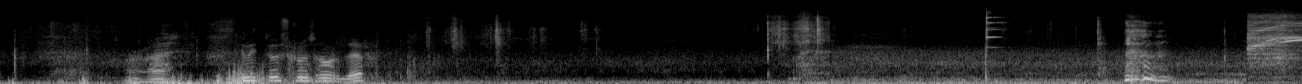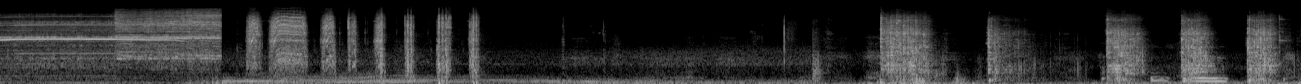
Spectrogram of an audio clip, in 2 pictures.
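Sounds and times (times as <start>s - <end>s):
drill motor whining: 12.5s - 16.5s
drill trigger bursts: 12.5s - 16.5s, 21.8s - 23.3s, 24.0s - 26.0s.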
